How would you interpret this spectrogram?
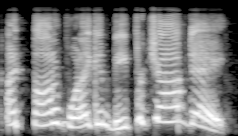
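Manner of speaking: put-on high, loud kid with a big idea; thrilled child hollering; excited holler. A narrator's reading. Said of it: "I hollered".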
